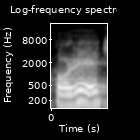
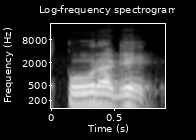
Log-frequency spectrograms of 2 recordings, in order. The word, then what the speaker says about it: Porage: So it is to correct, it is not Porage, it's Porage. G is pronounced as G. Dr.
